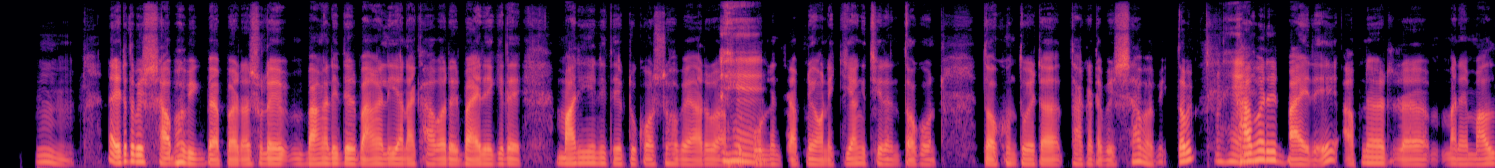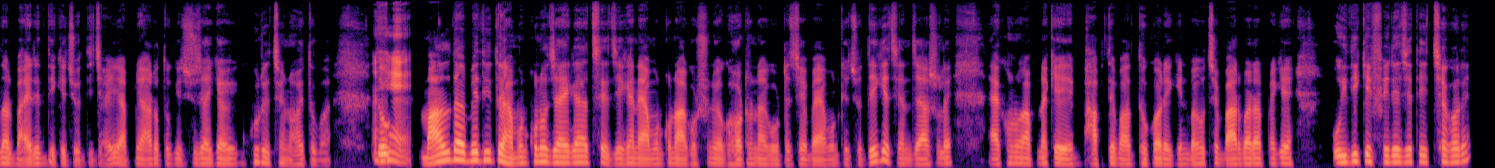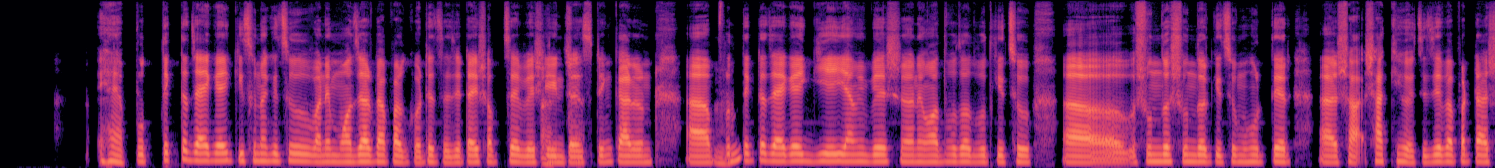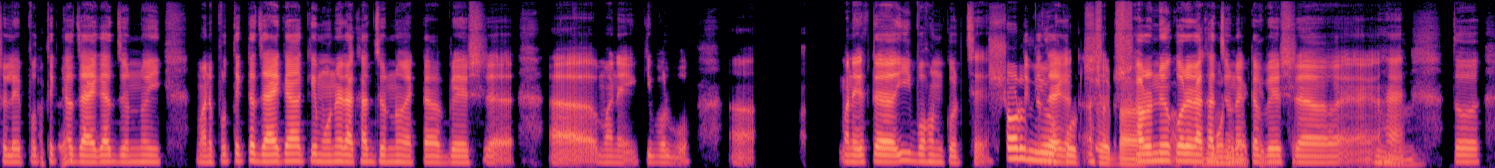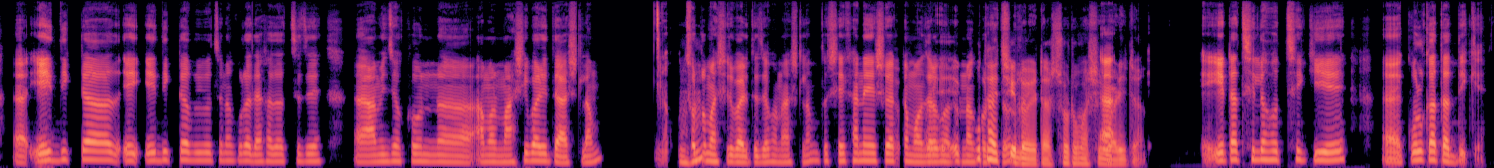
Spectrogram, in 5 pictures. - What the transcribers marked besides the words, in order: tapping; lip smack
- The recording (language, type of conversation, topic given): Bengali, podcast, তোমার জীবনে কোন ভ্রমণটা তোমার ওপর সবচেয়ে বেশি ছাপ ফেলেছে?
